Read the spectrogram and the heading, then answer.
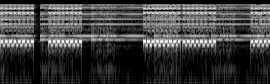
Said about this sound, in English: You guys heard that foghorn, and the phones are ringing off the hook.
